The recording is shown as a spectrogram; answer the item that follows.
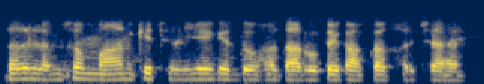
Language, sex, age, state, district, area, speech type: Urdu, male, 60+, Uttar Pradesh, Lucknow, rural, conversation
